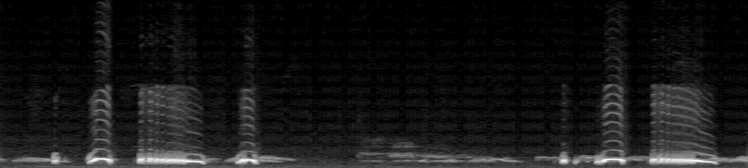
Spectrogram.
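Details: Spotted dove, thổ sấm voice style, thúc gù cooing. Two full phrases, each a quick coo, a rolling downward-sliding coo and a short closing coo, with soft low murmurs in the pause between them. The setting is otherwise quiet.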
